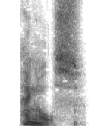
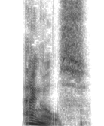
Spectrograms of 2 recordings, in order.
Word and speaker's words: Engels: Engels. – How do you say English? – Engels.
